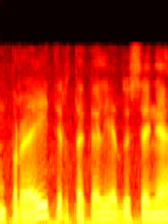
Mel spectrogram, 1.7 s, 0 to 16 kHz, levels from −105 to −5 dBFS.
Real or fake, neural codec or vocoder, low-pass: real; none; 7.2 kHz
